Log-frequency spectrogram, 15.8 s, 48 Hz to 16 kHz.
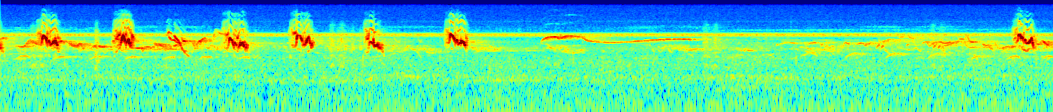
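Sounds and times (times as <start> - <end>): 
house sparrow cheep chirps: 0.0 - 3.8, 4.4 - 5.8, 6.7 - 7.1, 13.9 - 15.8
faint steady whine: 0.0 - 15.8.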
